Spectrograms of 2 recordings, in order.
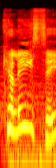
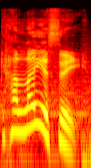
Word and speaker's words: Khaleesi: The word Khaleesi, essentially meaning queen, should actually be pronounced more like Haleasi.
